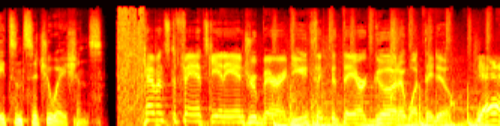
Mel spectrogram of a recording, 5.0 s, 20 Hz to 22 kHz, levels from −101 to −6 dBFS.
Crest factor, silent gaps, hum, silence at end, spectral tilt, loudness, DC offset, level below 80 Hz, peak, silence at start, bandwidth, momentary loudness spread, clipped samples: 14 dB; 1.09-1.16 s; none; 0 s; -4 dB/octave; -19 LUFS; under 0.1%; -26 dBFS; -6 dBFS; 0 s; 17 kHz; 4 LU; under 0.1%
